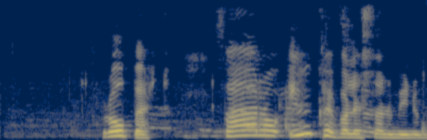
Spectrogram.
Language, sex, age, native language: Icelandic, male, 13, Icelandic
